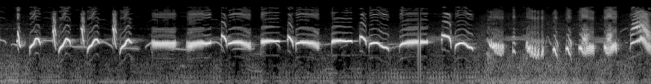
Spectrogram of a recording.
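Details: Old wild Chinese hwamei singing variable, voice-switching phrases to prompt newly caught birds to sing. Fast, bright whistled notes with upward flicks and slurs follow one another rapidly, then give way to softer rolling warbles.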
